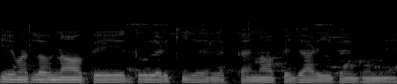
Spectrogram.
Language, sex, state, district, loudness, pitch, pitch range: Hindi, male, Bihar, Araria, -40 LUFS, 105 Hz, 105-110 Hz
